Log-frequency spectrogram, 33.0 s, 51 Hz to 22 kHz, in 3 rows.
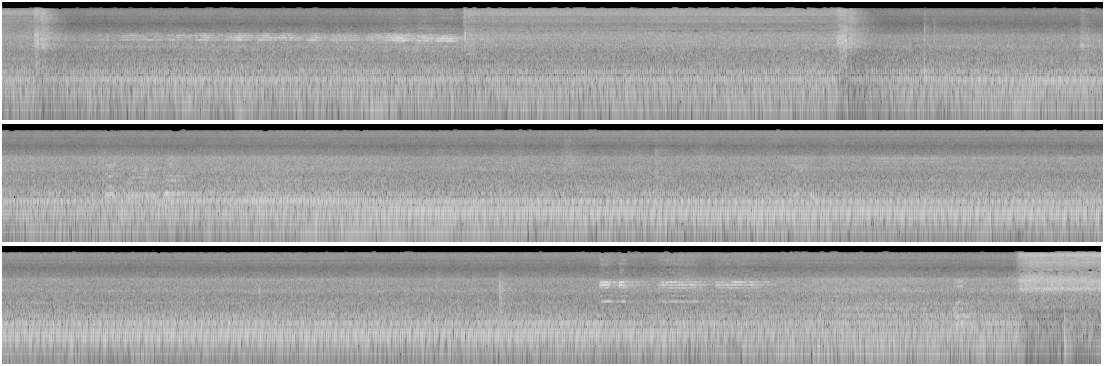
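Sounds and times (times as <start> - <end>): short high-pitched beeps: 28.0 - 29.7.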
